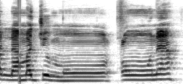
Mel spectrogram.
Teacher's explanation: واو ساکن سے پہلے پیش ہے تو واو مدہ بن رہی ہے، ایک الف کی مقدار کھینچ کر پڑھا جائے گا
